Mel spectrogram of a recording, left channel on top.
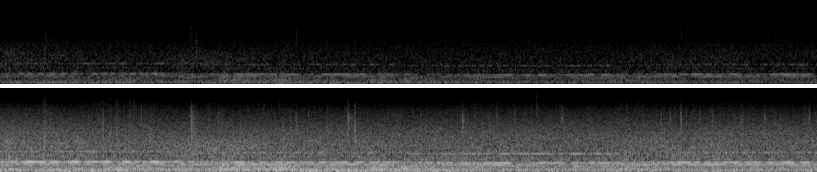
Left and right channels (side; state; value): left; quieter; 22.3 dB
